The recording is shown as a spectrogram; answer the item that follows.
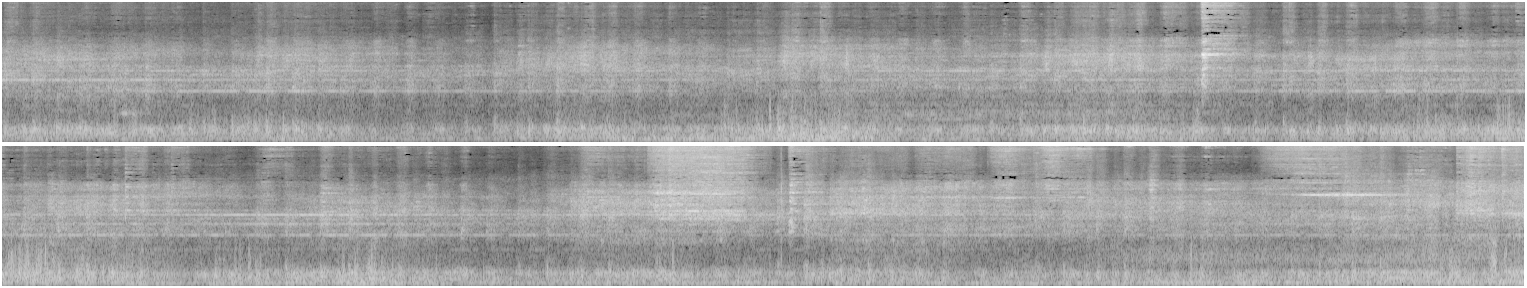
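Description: Freight train of coal cars rolling past at speed: a steady rumble of wheels on rail, with brief high wheel squeals a few times in the second half.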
